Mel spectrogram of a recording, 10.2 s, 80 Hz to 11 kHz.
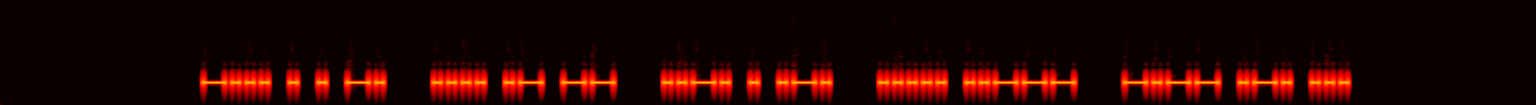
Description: Morse code, heard as a keyed tone, about 25 wpm, 700 Hz. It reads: BEEN HAM FER 52 YRS
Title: Practice QSO - Exchange 3 - More Info - 25wpm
